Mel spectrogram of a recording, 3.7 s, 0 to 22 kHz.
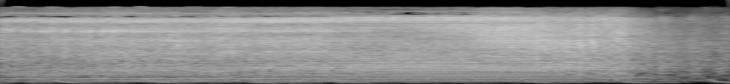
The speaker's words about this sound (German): Gut, dann bohren wir jetzt bitte mal den 8er Bohrer rein. Und dann wird jetzt hier gebohrt.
